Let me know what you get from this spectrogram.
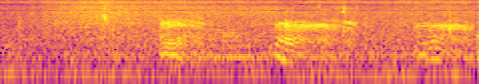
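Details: Jungle cat (Felis chaus) kitten being fed, giving three short, thin mewing cries about half a second apart, each bending up then down in pitch, quiet against a low steady background hum.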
